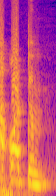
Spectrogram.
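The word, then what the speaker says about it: autumn: Spelling में एम एन जब आता है तो स्पेलिंग को जैसे हम जी में करते थे वैसे ही इसको थोड़ा सा खींचेंगे। जैसे कि मैंने बोला ऑटम या डैम या कॉलम।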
